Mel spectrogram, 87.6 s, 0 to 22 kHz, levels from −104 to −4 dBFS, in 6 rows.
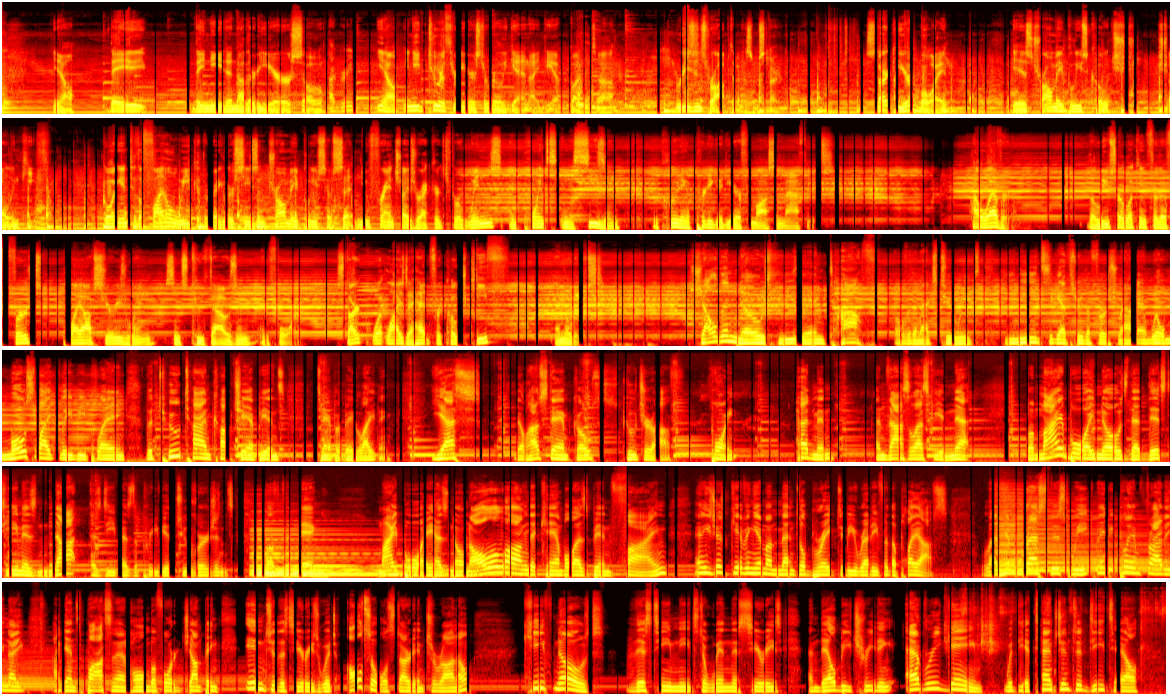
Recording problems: background music; loud; throughout; 5 dB below the speech
choppy; very; 11% of the speech affected

